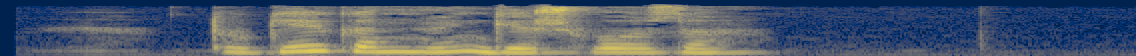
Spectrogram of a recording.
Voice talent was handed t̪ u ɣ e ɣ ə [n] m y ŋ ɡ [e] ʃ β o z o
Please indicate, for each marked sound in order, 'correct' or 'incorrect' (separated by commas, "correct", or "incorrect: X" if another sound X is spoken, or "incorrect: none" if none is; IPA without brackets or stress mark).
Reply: correct, correct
